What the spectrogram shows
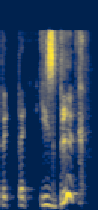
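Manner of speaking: put-on South African accent. Echoing the other speaker's retold line: put-on south african accent. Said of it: "You're doing, like, a South African".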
